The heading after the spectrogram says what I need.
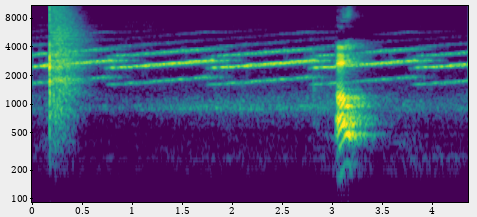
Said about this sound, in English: Genuinely, there's an alarm. Can you hear that? It's not my fire alarm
